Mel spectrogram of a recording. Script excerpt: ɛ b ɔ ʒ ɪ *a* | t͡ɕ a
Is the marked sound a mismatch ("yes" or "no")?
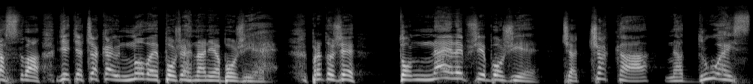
yes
